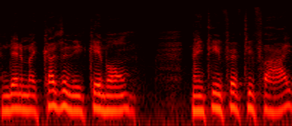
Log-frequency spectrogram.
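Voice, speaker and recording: With an Italian accent, a man speaks fairly slowly in a dark, mellow tone at medium pitch with fairly even intonation. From Italy. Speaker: Italian immigrant, retired construction business owner. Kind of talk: oral history interview. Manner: halting.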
